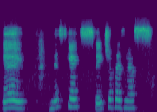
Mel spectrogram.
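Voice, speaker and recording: A snide, bored receptionist, played by a woman who drawls her refusals slowly. The voice is a little high and unhurried, and she sounds dismissive throughout. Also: steady tone, rough recording.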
